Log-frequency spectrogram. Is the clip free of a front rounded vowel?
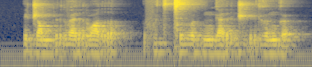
yes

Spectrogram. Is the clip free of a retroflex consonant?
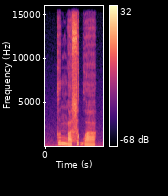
yes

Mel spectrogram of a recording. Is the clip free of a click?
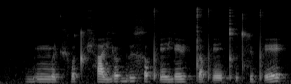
yes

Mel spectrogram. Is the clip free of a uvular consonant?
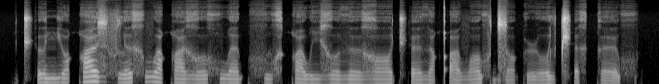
no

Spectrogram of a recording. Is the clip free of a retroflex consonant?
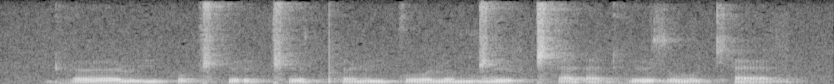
no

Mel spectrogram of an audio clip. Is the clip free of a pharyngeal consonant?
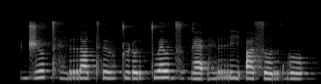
yes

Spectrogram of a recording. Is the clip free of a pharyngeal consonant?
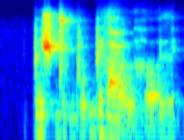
no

